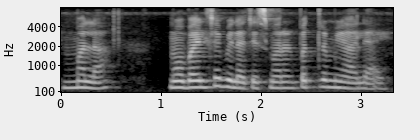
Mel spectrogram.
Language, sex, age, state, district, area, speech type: Marathi, female, 18-30, Maharashtra, Satara, urban, spontaneous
